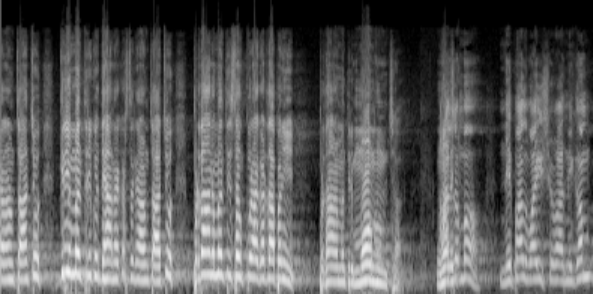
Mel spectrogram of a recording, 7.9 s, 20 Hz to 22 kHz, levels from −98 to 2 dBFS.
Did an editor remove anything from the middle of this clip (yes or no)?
yes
